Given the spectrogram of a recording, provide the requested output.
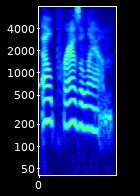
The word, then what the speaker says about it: alprazolam: pronunciation and breakdown of el prazolam el praam has four syllables Al like Alabama pra like practice practice Mak Perfect Right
